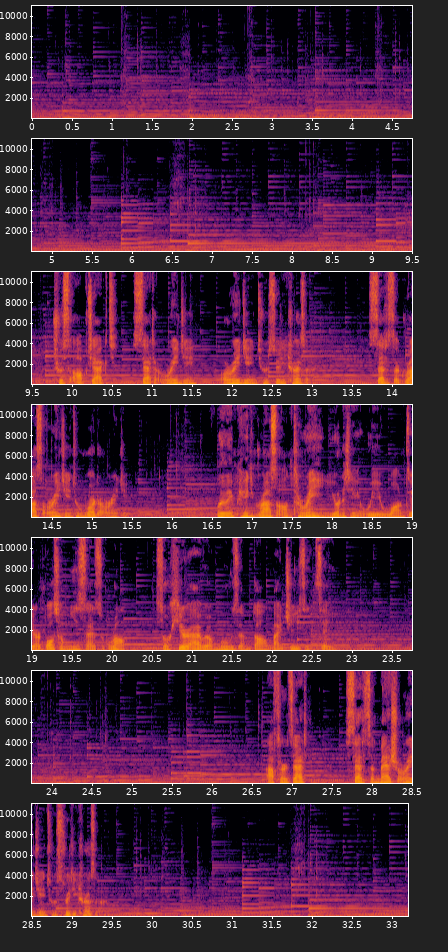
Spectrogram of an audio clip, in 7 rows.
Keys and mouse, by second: 1.2 click, 1.4-2.8 right drag, 2.8 s, 3.3-3.9 middle drag, 4.3 KP_1, 4.9-5.8 middle drag, 6.0-6.8 middle drag, 6.9-8.2 middle drag, 8.5 KP_1, 10.5-13.3 right drag, 15.0-15.4 shift+middle drag, 23.0 g, 23.2 z, 25.1 click, 26.7-30.5 drag.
